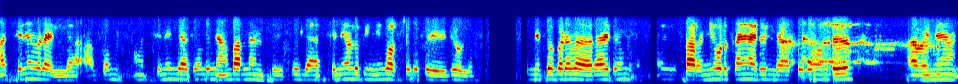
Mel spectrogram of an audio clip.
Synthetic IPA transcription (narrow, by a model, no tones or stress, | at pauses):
ɐt͡ɕːɐnɐiʋiɽeɐlːɐɐ̰pːɐmɐt͡ɕːɐnɨilːaːðɨɣoɳɖɨɲaːnpɐrɐɲːɐɐnusɐɾikʲːuilːɐɐt͡ɕːɐnejuɭːupinːekurɐt͡ɕːokːɐpeːðijuɭːu | pinːeɐpːoiʋiɽeʋeːraːjiɾum | pɐrɐɲːuko̞ɽukːaːnaːjɾumilːaːt̪ːɐðuɣo̞ɳɖɨ | ɐʋɐnɨ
